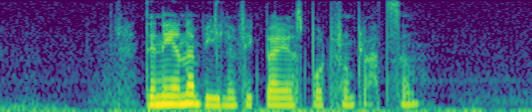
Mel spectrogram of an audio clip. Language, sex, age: Swedish, female, 32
